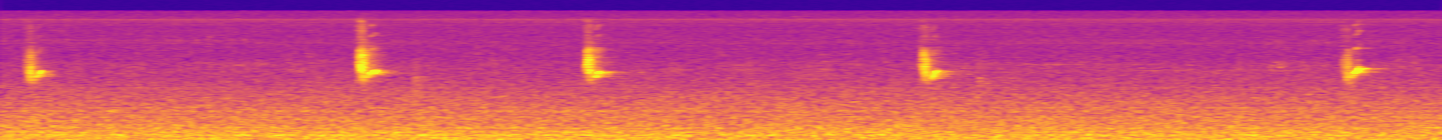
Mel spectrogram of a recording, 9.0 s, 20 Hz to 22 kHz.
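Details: A wild sparrow, the first to arrive on 5 February, gives short sharp chirps: five brief notes spaced irregularly about one to two seconds apart over nine seconds, over a steady quiet background hiss.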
